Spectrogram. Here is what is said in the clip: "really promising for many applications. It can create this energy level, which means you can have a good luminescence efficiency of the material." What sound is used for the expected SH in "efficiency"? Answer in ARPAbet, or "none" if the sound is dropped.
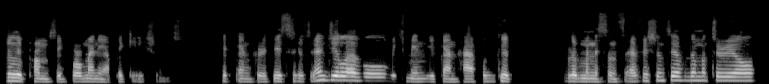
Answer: SH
